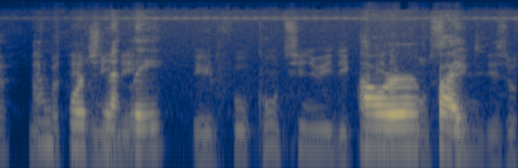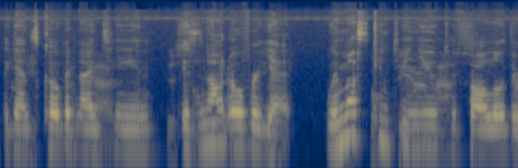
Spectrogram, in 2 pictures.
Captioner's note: speaking French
